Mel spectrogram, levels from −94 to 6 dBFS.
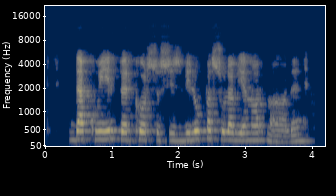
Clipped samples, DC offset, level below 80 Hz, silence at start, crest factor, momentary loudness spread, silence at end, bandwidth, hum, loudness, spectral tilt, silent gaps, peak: under 0.1%; under 0.1%; -80 dBFS; 0.4 s; 26 dB; 17 LU; 0.25 s; 7.6 kHz; none; -30 LUFS; -2.5 dB/octave; none; -6 dBFS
